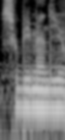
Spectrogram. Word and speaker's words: Zubimendi: Ensuite, on a Zubimendi, C'est ça, c'est comme ça que ça se dit. Subimendi, ouais. On a Merino et David Silva, ça va, David Silva, L'Espagnol.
